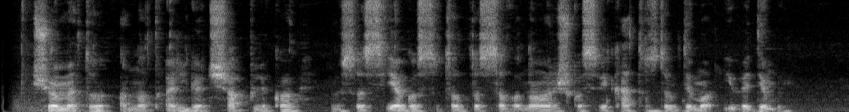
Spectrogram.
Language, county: Lithuanian, Vilnius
